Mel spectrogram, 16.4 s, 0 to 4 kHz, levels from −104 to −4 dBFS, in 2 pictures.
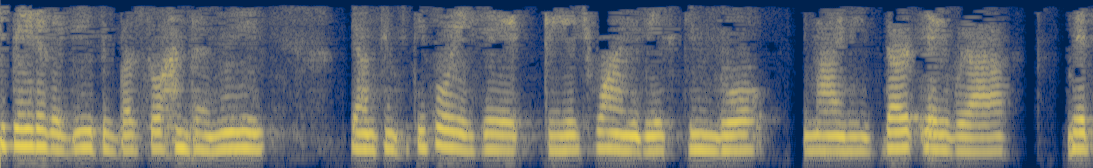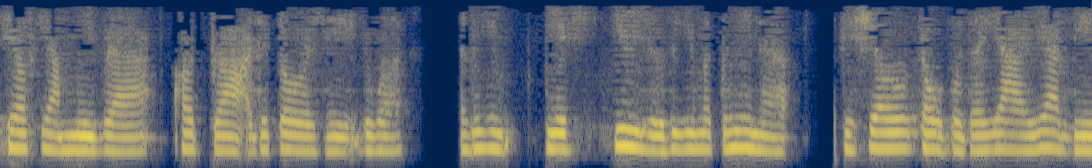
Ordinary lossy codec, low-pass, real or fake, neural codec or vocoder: MP3, 16 kbps; 3.6 kHz; fake; codec, 16 kHz, 1.1 kbps, Voila-Tokenizer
